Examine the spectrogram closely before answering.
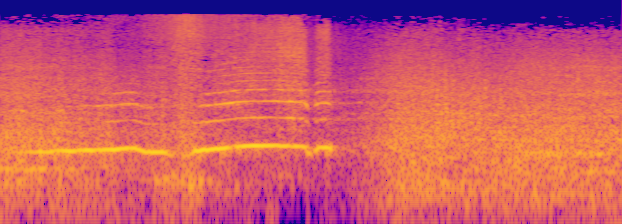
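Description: Train whistle blowing twice in quick succession, two steady single-note blasts of about a second and a half each. The rumble and clatter of the moving train runs underneath and carries on after the whistle stops.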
